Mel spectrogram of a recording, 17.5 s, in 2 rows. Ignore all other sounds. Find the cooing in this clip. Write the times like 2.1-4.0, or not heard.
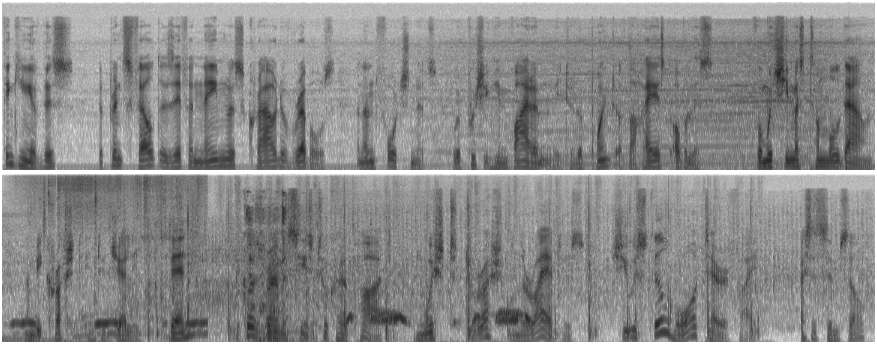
8.8-14.1.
